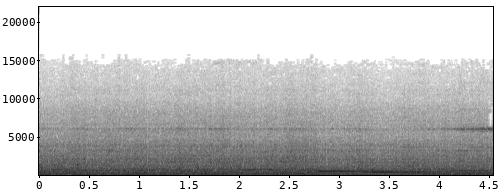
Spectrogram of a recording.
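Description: JR Kyushu 783 series electric train moving slowly along a station platform, a steady, loud running noise, with a couple of short squeals about three seconds in.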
